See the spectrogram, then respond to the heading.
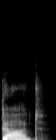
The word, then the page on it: dud: British English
